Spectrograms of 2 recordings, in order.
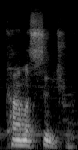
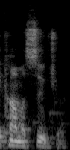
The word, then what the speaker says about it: Kama Sutra: indian pronounce it but some people call it kamasutra so it's like seriously if you go online and look for pronunciations you'll get kamasutra you'll get kama sutra and can't pronounce the indian pronunciation was kamma suter i can't get that one quite right but i'm not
